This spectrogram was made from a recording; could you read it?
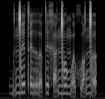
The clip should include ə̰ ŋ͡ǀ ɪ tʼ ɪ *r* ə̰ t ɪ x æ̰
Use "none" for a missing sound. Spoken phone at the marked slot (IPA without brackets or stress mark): r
